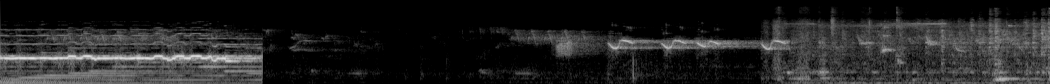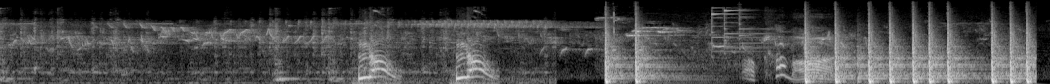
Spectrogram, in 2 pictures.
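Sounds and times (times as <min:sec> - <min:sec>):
birds chirping: 0:05.2 - 0:21.0.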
